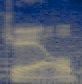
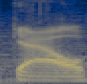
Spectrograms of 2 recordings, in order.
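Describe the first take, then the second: First: The word begins with a j sound. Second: The word begins with a hard g. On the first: "I know it's jail" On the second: "but I say uh, Gal"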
